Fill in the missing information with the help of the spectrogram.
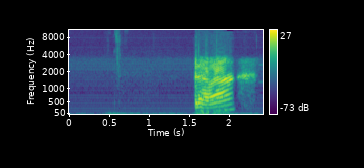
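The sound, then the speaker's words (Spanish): A steady low electrical hum with faint buzzing tones runs through the whole line, heard as interference on a remote connection during a radio programme, broken near the end by a loud, distorted, garbled burst of voice-like sound. “lamentablemente se escucha con una interferencia terrible.”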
